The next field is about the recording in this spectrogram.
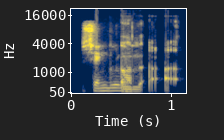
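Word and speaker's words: Şengün: Shenun.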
